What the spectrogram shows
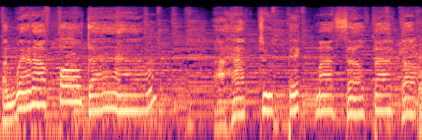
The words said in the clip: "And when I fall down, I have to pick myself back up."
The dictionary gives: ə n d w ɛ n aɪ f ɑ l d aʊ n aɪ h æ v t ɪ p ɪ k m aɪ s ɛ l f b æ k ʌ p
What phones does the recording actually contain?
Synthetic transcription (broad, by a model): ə n w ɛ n aɪ f ɑ l d aʊ n aɪ h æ f t ɪ p ɪ k m aɪ s ɛ l f b æ k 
